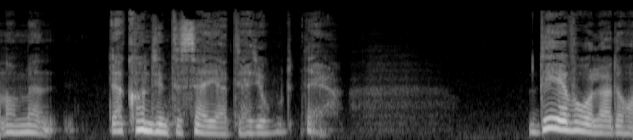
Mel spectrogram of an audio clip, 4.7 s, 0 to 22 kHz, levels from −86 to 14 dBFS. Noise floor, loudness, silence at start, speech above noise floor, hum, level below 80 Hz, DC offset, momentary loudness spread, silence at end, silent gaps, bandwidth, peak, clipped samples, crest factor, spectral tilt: -64 dBFS; -19 LUFS; 0 s; 45 dB; none; -68 dBFS; under 0.1%; 18 LU; 0 s; none; 16.5 kHz; -2 dBFS; under 0.1%; 20 dB; -5 dB/octave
